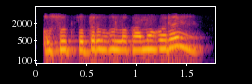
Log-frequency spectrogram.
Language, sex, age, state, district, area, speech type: Odia, female, 18-30, Odisha, Nabarangpur, urban, conversation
